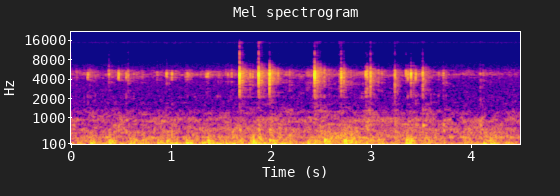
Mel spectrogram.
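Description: Fingernails from both hands tap and scratch the curved surface of a clear plastic globe filled with water and Orbeez, sitting on an LED base. The result is a steady run of quick, bright, clicky taps with short scratchy strokes over a soft, low murmur, each tap dying away almost instantly.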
